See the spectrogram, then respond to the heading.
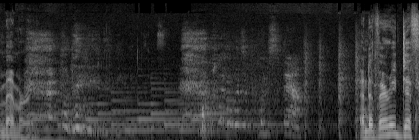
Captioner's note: cries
